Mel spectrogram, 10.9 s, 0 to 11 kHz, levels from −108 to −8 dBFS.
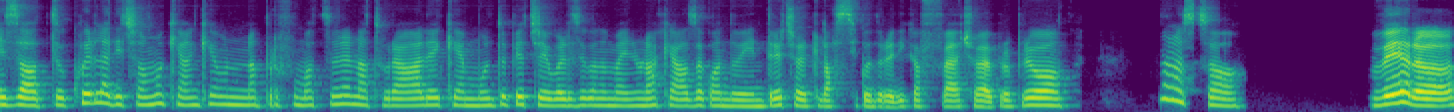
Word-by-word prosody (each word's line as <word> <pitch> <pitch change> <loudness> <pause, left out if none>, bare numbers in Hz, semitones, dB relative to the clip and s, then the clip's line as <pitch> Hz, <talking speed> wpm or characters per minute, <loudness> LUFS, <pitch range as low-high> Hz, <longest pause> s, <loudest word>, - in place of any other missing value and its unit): Esatto, 210 -1 +1
quella 275 +4 0
diciamo 235 +2 -3
che 240 -1 -8
anche 220 +2 -5
una 225 -2 -3
profumazione 220 +2 -6
naturale, 215 -2 -2
che 215 +1 -6
è - - -4
molto 205 +2 -3
piacevole, 210 -4 0
secondo 205 0 -3
me, 200 -1 -3
in 195 +1 -5
una 200 +1 -2
casa 200 0 -3
quando 195 -2 -3
entri 180 +2 -1
e - - +1
c'è 205 -2 -2
il - - -1
classico 175 +1 -6
odore 170 -2 -2
di 165 - -5
caffè, 175 -1 -4
cioè 170 -1 0
proprio, 180 +6 0 0.9
non 395 -2 -2
lo 335 - +2
so, 195 -8 -3 0.9
vero? 210 -4 +9
205 Hz, 175 wpm, -23 LUFS, 195-225 Hz, 0.9 s, vero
